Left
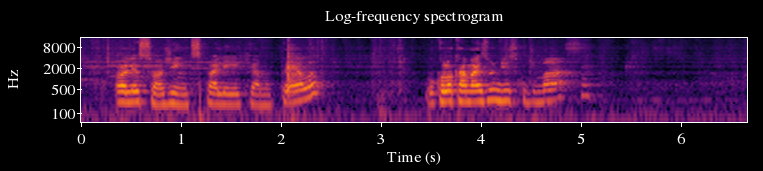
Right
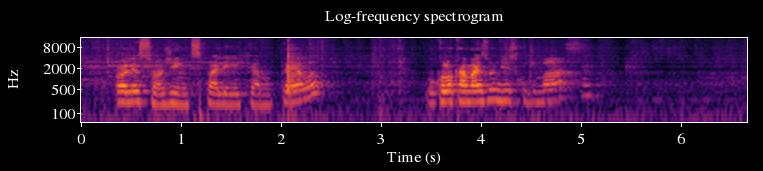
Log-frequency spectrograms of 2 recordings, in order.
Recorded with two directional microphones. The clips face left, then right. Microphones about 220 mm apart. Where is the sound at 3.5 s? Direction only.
45° left (ahead or behind).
